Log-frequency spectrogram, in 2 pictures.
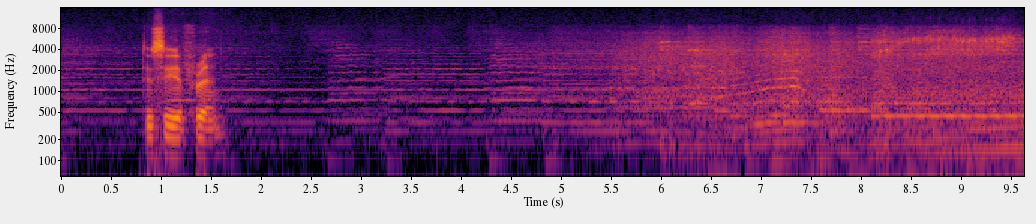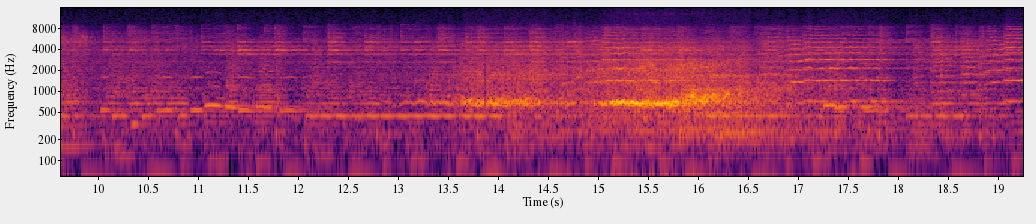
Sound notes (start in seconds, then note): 6.4 mysterious music; 13.4 tires screeching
